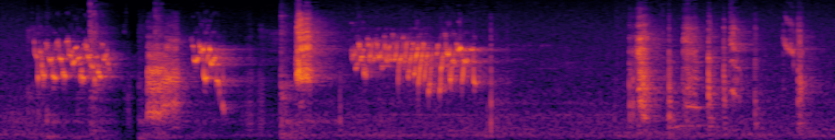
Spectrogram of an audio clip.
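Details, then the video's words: Budgerigars kept as exhibition birds give buzzy chirps and warbled phrases, including one longer rolling chatter, followed by a flurry of quick sharp ticks. "Parrot Natural Voice | You Can Hear Different Types of Sounds | Parrots Talking Sound"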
